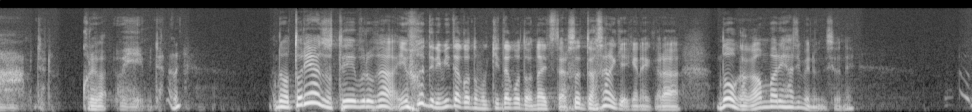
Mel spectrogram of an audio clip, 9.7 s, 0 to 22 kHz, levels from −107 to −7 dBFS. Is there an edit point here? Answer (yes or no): no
